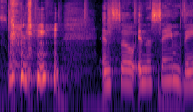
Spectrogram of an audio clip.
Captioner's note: laughing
